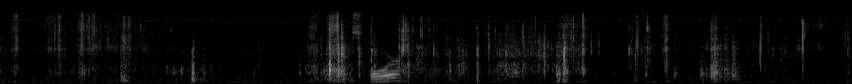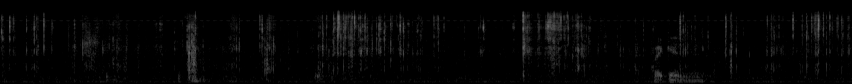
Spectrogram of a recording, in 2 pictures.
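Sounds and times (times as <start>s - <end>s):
wrappers tearing and crinkling: 0.0s - 1.8s, 3.1s - 6.7s, 7.6s - 17.0s
sharp wrapper snaps: 11.8s - 17.0s.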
